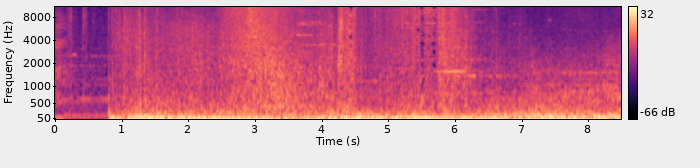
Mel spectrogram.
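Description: A huge explosion in the Battlefield 4 video game bursts in about a second in, then a dense, sustained roaring rumble holds loud and steady to the end.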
